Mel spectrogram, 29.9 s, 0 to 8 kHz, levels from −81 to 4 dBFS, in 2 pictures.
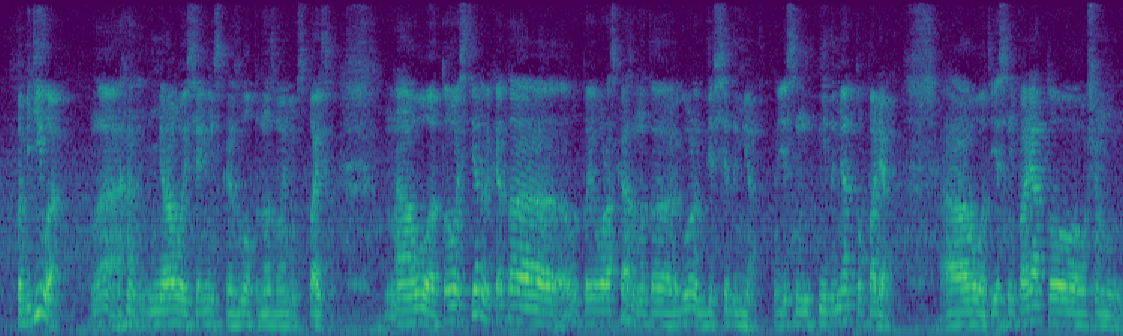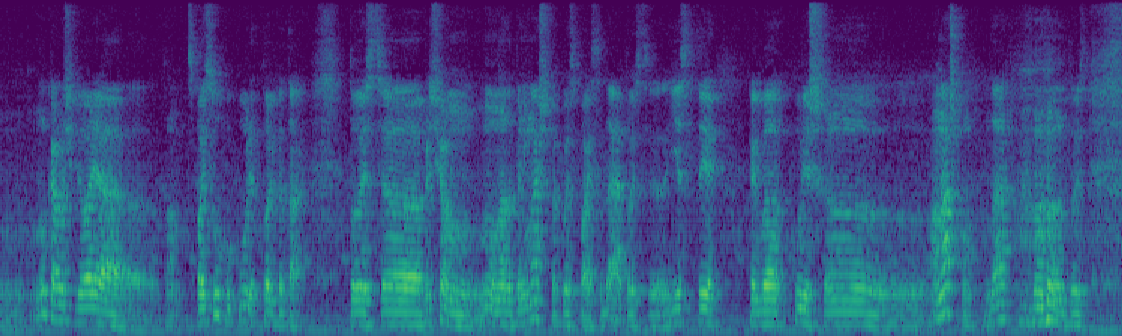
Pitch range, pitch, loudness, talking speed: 105-125 Hz, 115 Hz, -23 LUFS, 130 wpm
